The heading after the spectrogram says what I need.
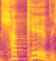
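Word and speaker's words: שקד: 있는 말씀입니다.이 살구나무라는이 단어가 히브리 원어를 보니까 샤케에헤드입니다. 샤드인데이 샤헤드라는 그 원어가이 발음이 비슷한데 같은 단어입니다. 쇼카드라는 단어 샤케드 쇼카드 같은 말인데 살구나무는 샤케드입니다.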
